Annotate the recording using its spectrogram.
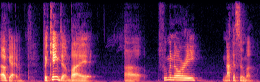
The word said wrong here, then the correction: Fuminori Nakamura: You know what? That's not how you say it. – Your eyes crossed a little bit when you said that. – Fuminori Nakamura. – Okay.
